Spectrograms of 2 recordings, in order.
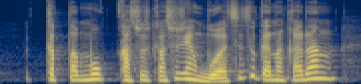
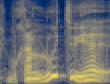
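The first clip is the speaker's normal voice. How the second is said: ordinary talk, nothing marked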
